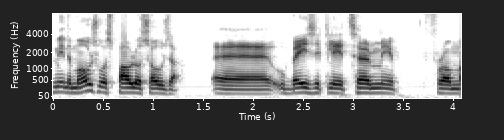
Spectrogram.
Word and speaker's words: Sousa: Is that how you pronounce it? Sousa, yeah.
